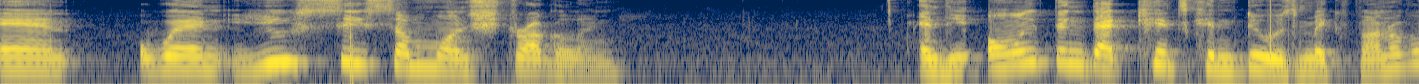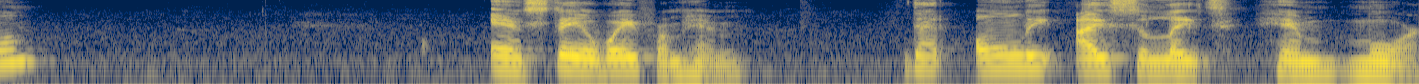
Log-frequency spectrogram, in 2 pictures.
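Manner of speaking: voice strained, struggling to hold back emotion. Speaker on a painful subject, struggling not to get emotional. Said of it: "I'm sorry, I'm failing at this".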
